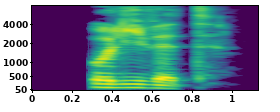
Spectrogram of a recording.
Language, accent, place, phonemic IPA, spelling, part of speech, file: French, France, Lyon, /ɔ.li.vɛt/, olivette, noun, LL-Q150 (fra)-olivette.wav
- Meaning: 1. olive grove 2. small olive 3. small olive tree 4. plum tomato 5. a type of Provençal dance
